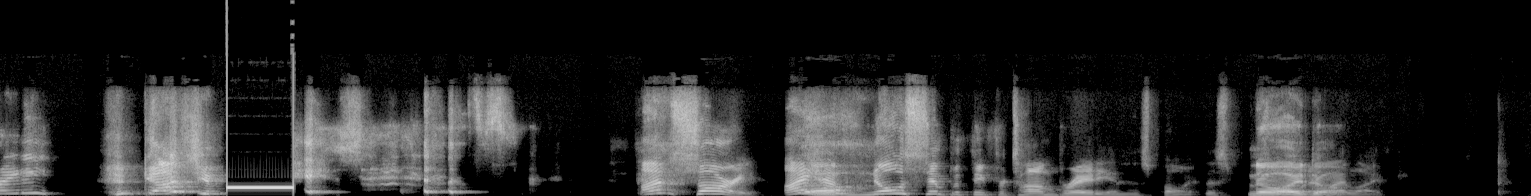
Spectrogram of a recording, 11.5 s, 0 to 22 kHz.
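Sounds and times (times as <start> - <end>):
speech: 0.1 - 3.5, 4.8 - 10.4
censor beep over a swear word: 1.7 - 2.2.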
